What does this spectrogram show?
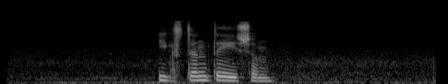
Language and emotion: Russian, neutral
